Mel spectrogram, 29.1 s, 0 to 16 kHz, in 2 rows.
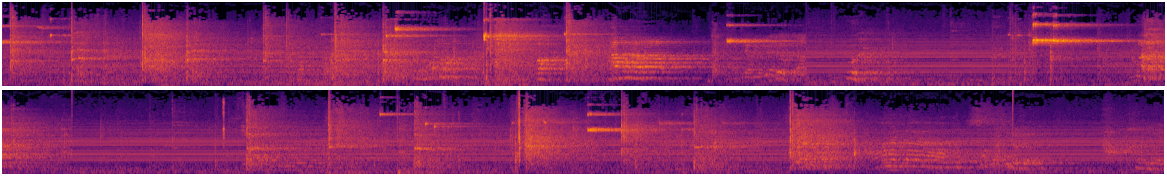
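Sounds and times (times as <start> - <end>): racket striking shuttlecock: 0.0 - 7.7, 11.8 - 15.4, 16.2 - 25.4
steady electrical hum: 0.0 - 29.0
short high squeaks: 12.5 - 14.2, 19.2 - 20.4, 21.2 - 23.2.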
